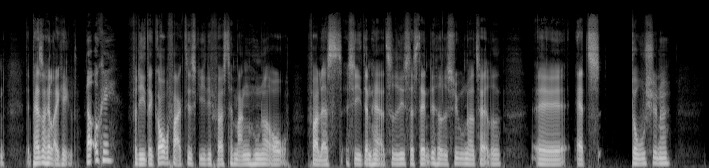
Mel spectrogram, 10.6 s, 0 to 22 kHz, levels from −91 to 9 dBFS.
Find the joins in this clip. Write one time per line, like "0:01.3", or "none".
0:02.2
